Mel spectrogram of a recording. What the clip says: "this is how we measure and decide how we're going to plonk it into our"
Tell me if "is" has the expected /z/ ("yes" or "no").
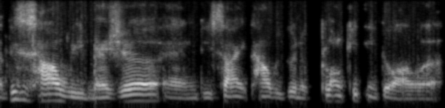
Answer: no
